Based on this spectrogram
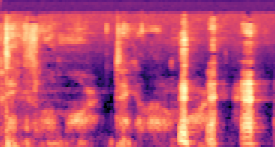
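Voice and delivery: soft whisper, barely voiced; whispered aside. Real, not acted. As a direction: whisper it under your breath. Muttering while pouring a drink.

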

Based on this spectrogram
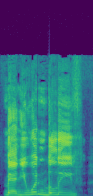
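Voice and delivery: high, amazed outburst; excited cry. A narrator's reading. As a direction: start telling a friend amazing news. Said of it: "he cried".

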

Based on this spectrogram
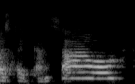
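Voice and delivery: "cansado" said as "cansao", D swallowed; "cansao" with no D, Madrid speech; dropped D, Madrid style. Shown as a demonstration. Teacher showing how Madrid speakers drop the D: "cansao". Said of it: "se comen la D ahí también".

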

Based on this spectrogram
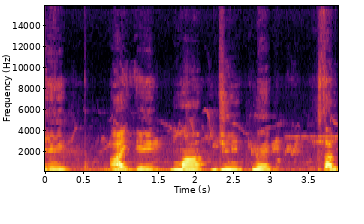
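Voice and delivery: "ই মা জি নে সন" slowly, each syllable apart; split into syllables. Shown as a demonstration. Teacher repeating for pupils, "ই মা জি নে সন" syllable by syllable. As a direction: pause after each piece of "ই মা জি নে সন". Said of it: "সিলেবেলে ভাগ করে নিতে".

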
